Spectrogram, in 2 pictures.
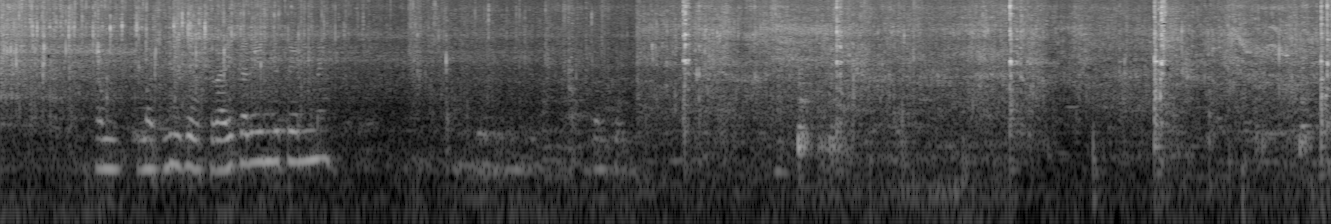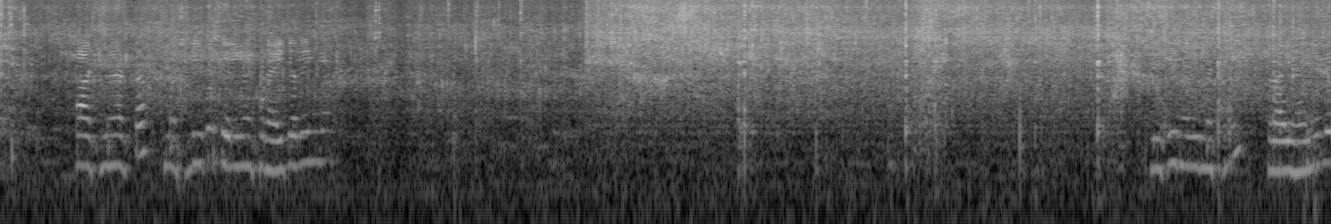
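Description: Food sizzles and crackles in hot oil.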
